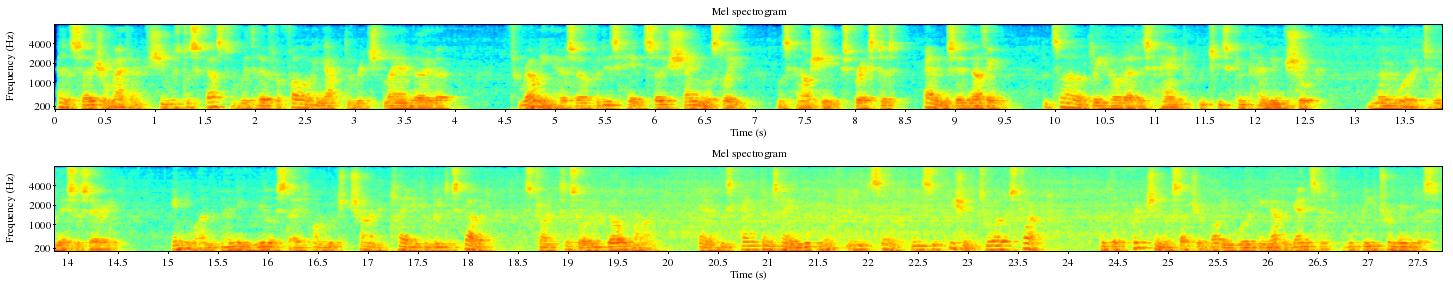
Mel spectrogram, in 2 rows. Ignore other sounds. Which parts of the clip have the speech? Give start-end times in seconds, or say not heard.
0.0-27.7.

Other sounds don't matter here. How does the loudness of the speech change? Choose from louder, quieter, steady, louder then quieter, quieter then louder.
steady.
